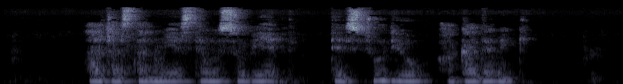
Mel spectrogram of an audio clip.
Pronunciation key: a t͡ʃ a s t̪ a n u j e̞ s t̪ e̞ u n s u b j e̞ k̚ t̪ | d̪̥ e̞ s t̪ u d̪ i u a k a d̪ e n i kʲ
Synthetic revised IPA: a t͡ʃ a s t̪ a n u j e̞ s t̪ e̞ u n s u b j e̞ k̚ t̪ | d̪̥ e̞ s t̪ u d̪ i u a k a d̪ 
